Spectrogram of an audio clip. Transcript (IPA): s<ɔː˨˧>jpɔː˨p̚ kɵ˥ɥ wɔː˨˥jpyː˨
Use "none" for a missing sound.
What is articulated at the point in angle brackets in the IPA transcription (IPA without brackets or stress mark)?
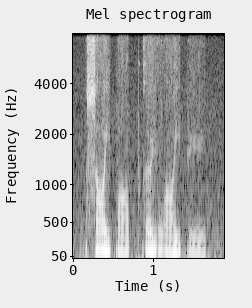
ɔː˥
